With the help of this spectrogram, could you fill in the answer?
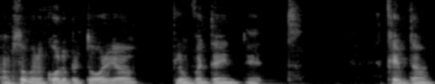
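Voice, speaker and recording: Monotone and flat in intonation, a man with a fairly low pitch speaks at a moderate pace. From South Africa. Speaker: chess streamer. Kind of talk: casual live stream chat while playing chess. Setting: live stream.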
